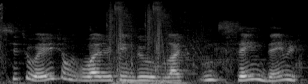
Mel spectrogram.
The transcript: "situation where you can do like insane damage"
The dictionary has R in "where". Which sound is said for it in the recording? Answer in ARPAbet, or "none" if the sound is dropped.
L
